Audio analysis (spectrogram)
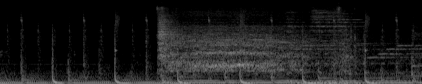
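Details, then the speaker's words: V12 Ferrari 456 left parked a few days, immobilizer flashing: starter turns sluggishly at about three labored beats a second, dragging and uneven; battery nearly flat. "You can hear it. It's almost flat. There you go. That's it. Battery is flat."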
